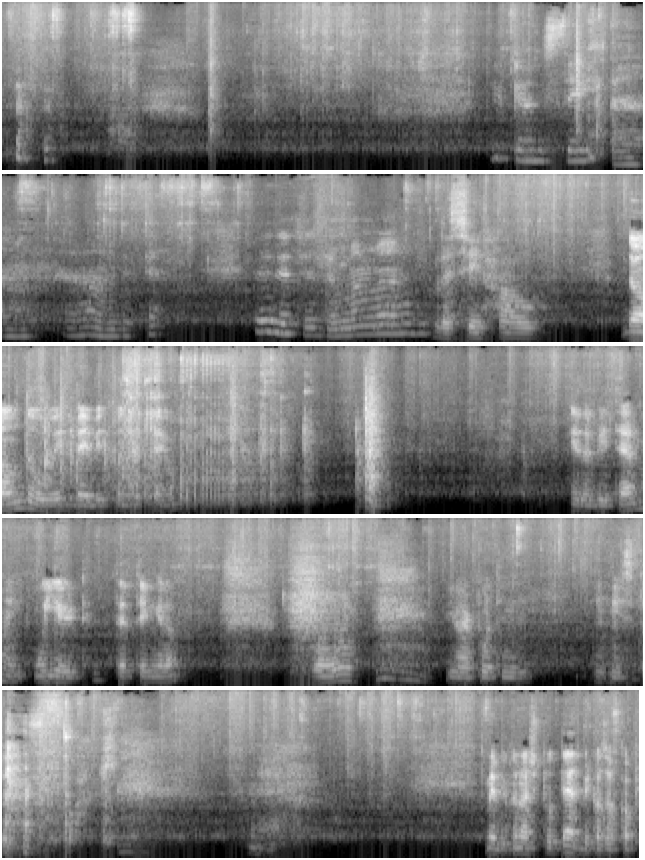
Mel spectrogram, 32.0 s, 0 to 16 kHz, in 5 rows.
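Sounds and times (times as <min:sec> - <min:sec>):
plastic tree branches rustling: 0:00.0 - 0:32.0.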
